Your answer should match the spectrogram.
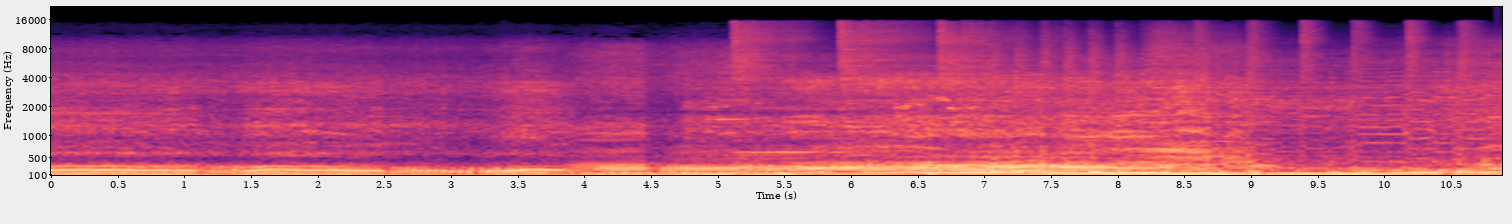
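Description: Off-road vehicle engines running and revving in mud, with music playing over them.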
